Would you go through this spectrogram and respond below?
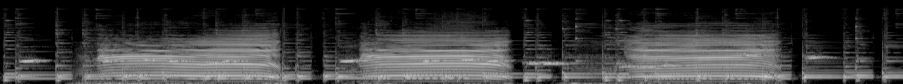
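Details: Tame cow resting in a beautiful rice field, giving three long, drawn-out moos of about two seconds each, with a rich harmonic tone and short pauses between them, over steady plucked background music.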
